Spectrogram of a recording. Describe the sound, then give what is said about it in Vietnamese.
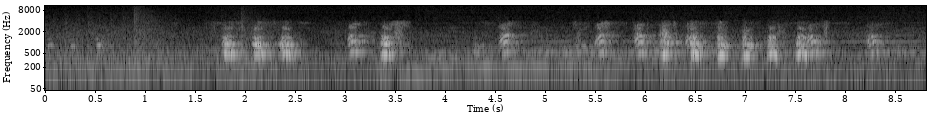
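Dogs bark at night at the edge of a village where a river flows past. Many sharp barks come in irregular clusters, moderately loud above a low, steady background. “Người ta chỉ biết hàng đêm ở đầu làng, chỗ con sông chảy qua, thỉnh thoảng nghe tiếng chó cắn ma cứ nhấp nhà nhấp nhặng.”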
